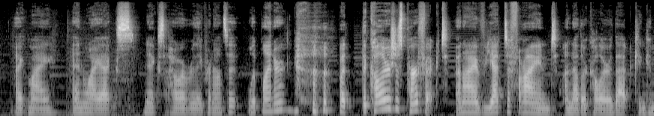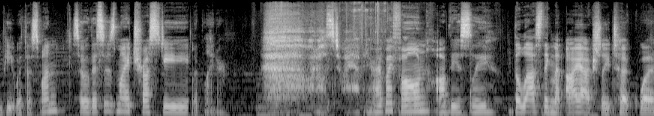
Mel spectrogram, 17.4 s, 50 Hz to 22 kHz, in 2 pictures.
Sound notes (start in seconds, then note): 4.1 Shailene laughs; 12.2 Shailene exhales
